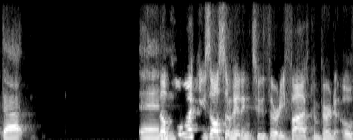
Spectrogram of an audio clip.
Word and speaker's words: Plawecki: And Plawecki's also hitting 235 compared to 059 for Heineman.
